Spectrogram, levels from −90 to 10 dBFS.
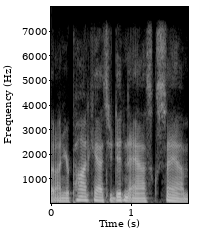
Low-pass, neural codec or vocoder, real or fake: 7.2 kHz; none; real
